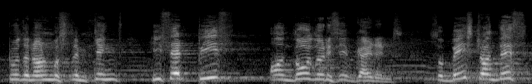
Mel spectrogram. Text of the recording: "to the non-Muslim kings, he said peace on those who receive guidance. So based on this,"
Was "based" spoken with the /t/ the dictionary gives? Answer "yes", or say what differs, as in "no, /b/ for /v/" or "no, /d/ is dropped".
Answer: yes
